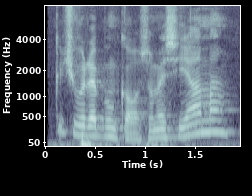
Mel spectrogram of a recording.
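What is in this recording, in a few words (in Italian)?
"coso", dialettale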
